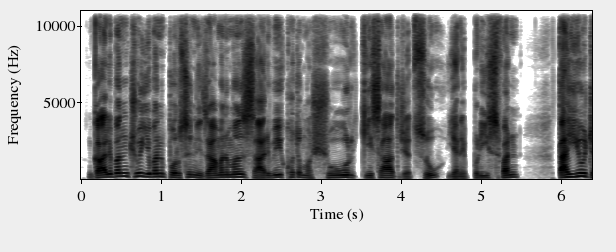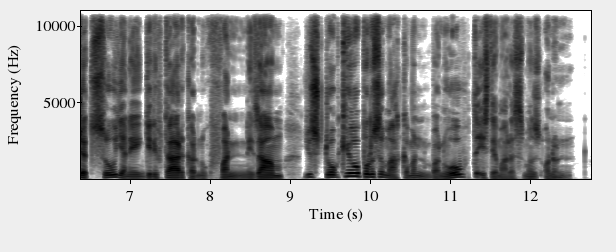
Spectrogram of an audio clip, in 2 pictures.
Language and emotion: Kashmiri, neutral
